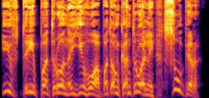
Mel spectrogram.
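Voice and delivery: high-pitched, excited rattle; admiring gabble. A narrator's reading. Shumov recounting the fight, admiring gabble. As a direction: gush over every shot, high and eager. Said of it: "восхищённо зачастил Шумов".

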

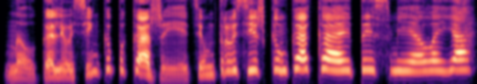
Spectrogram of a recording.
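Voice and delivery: rising, swelling into high sing-song; wheedle, drawing out the end; coaxing old woman. A narrator's reading. Old woman coaxing the girl to go first, wheedling.

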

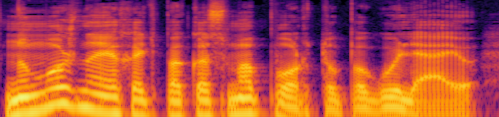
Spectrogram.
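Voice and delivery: put-on high, wheedling girl's plea; pleading. A narrator's reading. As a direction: beg the captain for permission. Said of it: "взмолилась она".

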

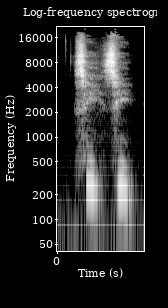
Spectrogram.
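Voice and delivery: breathless "Sì, sì" whispered; barely a breath, dying. Acted. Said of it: "mormorò lei".

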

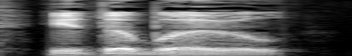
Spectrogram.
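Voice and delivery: usual speaking voice

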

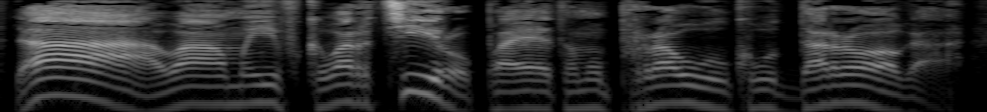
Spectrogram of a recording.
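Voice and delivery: громко и выше; отрежь навсегда; гневная отповедь. A narrator's reading. Иван разрывает с братом. (гневно прогоняя брата)

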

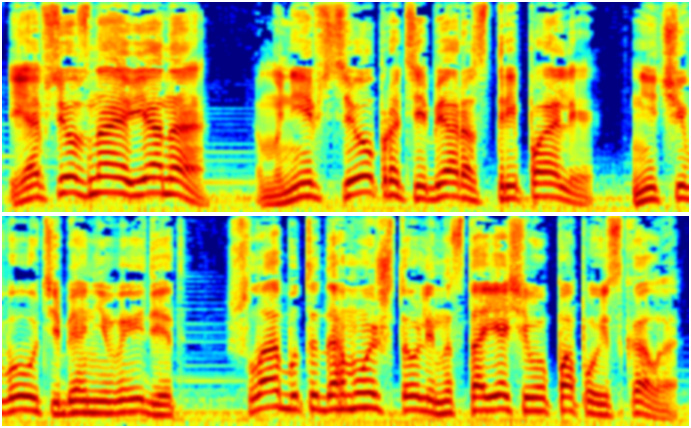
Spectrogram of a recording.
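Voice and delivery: loud, high shaming rant; shaming scold. Acted. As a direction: scold her loudly. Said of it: "начал стыдить её Валера".

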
